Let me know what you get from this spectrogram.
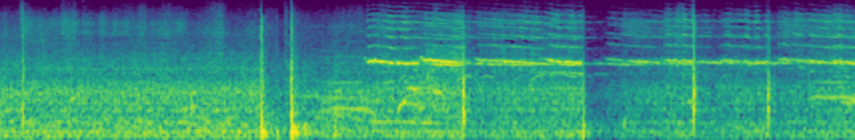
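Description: Fireworks show, with shells bursting in sharp bangs several times a second or so apart. From about halfway a high, steady whistle sounds under the bangs.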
